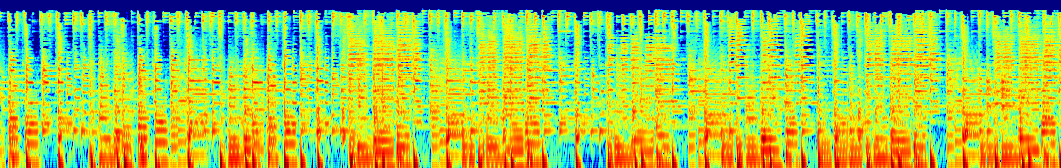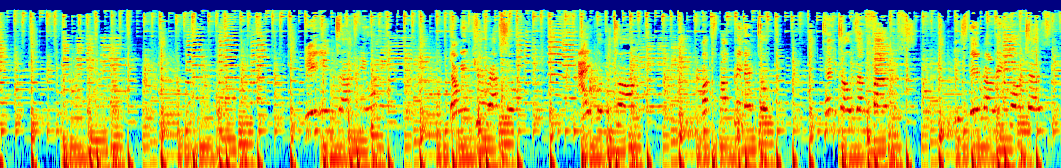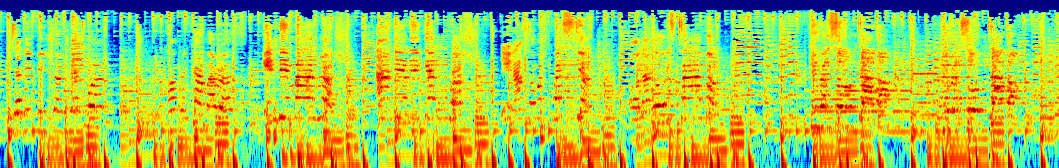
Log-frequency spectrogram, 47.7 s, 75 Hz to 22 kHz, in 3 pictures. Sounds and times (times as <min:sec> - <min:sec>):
Music: 0:00.0 - 0:47.7.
